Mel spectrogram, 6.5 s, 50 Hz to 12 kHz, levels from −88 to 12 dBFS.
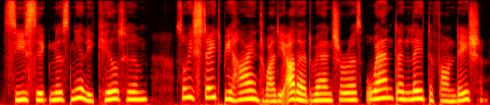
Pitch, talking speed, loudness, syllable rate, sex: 230 Hz, 165 wpm, -16 LUFS, 4.8 syllables/s, female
